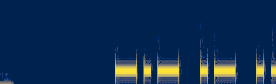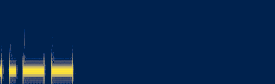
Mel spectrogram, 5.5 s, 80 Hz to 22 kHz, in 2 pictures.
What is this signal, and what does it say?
Morse code, heard as a keyed tone, about 17 wpm, 700 Hz. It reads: KA3
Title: USA Call Sign Prefixes - Repeated 2x - 17wpm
